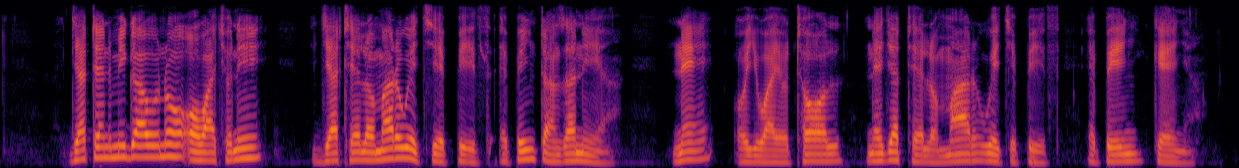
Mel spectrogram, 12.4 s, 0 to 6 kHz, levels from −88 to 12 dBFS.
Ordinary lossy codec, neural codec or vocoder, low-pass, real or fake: none; none; 5.4 kHz; real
